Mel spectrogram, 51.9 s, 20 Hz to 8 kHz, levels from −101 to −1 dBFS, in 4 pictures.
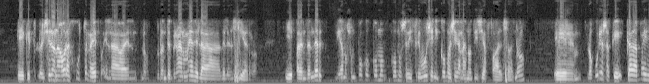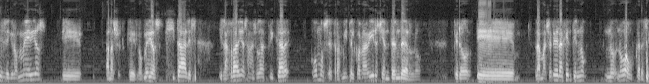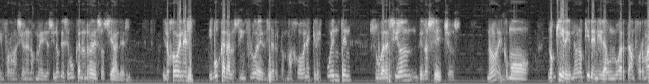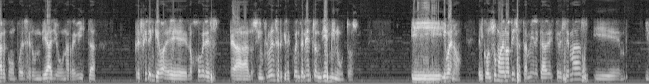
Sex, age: male, 40-59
